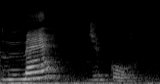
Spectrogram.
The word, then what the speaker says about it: médico: E aqui eu tenho a palavra médico. A sílaba forte, ela está aqui, ó, na antepenúltima. Então, ela é classificada como proparoxítona.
